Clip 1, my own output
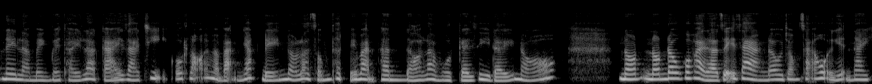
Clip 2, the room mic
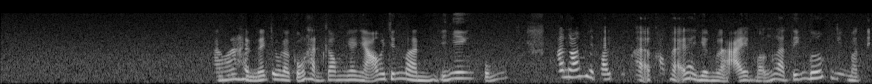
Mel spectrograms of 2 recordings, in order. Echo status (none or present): none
